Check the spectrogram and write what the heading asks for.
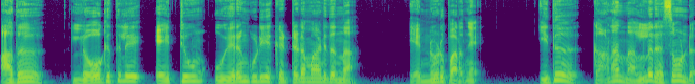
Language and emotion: Malayalam, surprised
